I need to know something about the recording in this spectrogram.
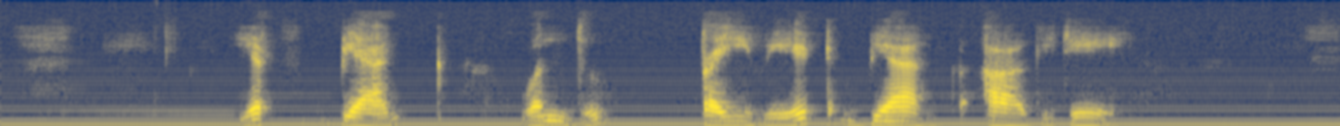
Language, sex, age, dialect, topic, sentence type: Kannada, male, 51-55, Mysore Kannada, banking, statement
